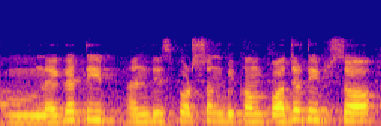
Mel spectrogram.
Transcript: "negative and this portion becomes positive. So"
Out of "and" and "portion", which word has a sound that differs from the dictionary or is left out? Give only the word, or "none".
portion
